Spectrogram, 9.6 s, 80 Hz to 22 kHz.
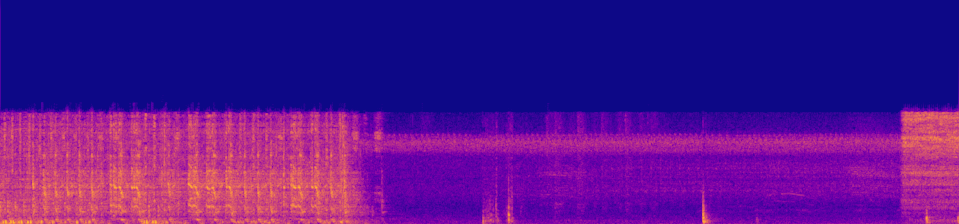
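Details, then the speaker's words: Tao Tao Bull 150 ATV with stale gas and trashed carburetor, started on starting fluid: fires and buzzes about four seconds, dies, catches briefly again; carb not feeding fuel though fuel reaches it. "Seems to be running on the starting fluid. Doesn't seem to be pulling gas, or if it is, very, very little."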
